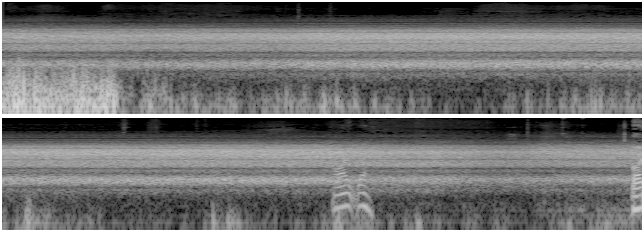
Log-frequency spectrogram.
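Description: CB radio receiver hiss from the set's speaker with the squelch open: steady static on an empty channel, with no station answering the call just put out. A faint, brief warble of a distant signal comes through about twelve seconds in, and a low rumble fills the first second and a half.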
